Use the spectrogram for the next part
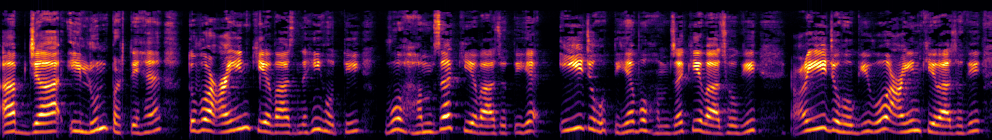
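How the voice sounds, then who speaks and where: A woman teaching Quran recitation rules, explaining patiently step by step and stretching words slowly when she demonstrates sounds. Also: on the high side, a little mellow. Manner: patient, explains step by step, repeats "theek hai".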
